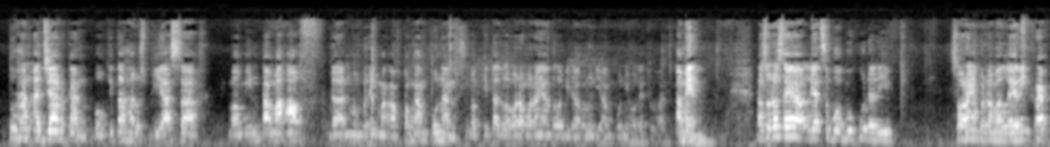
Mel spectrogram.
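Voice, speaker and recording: Pastor preaching a lively sermon. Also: male voice, fairly high pitch, moderate pace, recorded from a distance. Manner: lively, switches between Indonesian and English, laughs often. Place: church service.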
